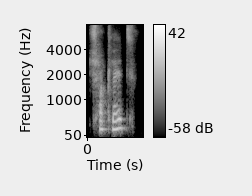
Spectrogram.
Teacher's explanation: you know it looks like it has three syllables but actually the middle syllable here is like reduced to zero · sometimes the uh is skipped completely because it's so reduced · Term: schwa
